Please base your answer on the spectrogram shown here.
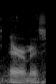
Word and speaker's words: Aramis: pronounce his name correctly can you please say the correct pronunciation of your first name Aramis you got it right everybody saying Aramis right so Aramis so now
